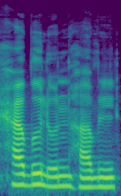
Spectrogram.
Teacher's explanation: یہاں پر با بیچ میں آ رہا ہے ساکن ہے، یہاں پر قلقلہ ہوگا۔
